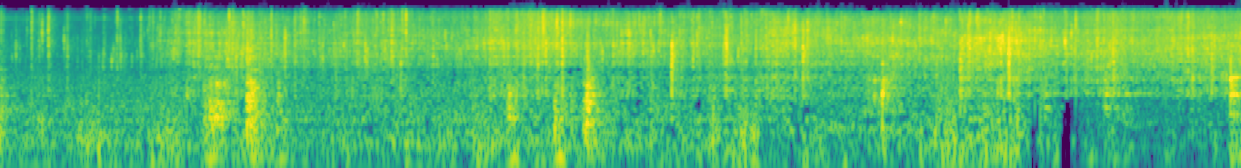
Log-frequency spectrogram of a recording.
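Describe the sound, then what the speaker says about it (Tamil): Cumin seeds, dried red chillies and curry leaves sizzle loudly and steadily in hot oil for a South Indian rice snack, with scattered stirring clicks and crackles running throughout and no talking. "அடுத்தது கறிவேப்பிலை இலைகள் போட்டுக்கலாங்க."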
